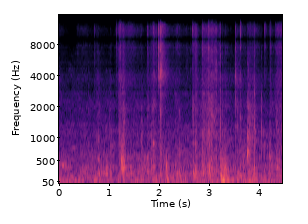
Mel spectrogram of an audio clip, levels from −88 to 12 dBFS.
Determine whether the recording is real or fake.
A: fake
